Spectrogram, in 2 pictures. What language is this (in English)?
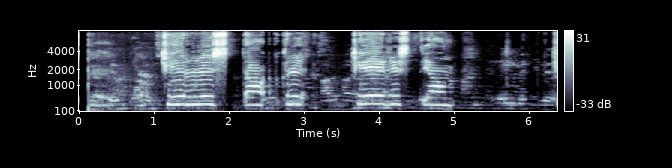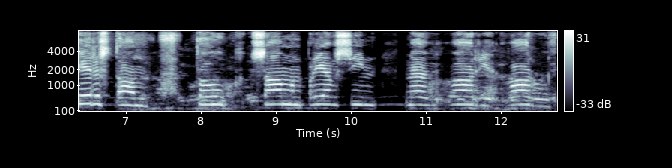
Icelandic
